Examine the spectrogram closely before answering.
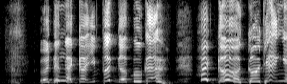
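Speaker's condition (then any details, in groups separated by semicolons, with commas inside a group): Brain lesion disability grade 1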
